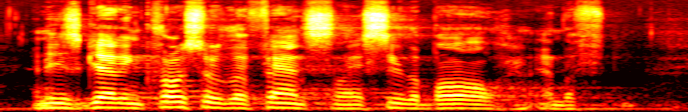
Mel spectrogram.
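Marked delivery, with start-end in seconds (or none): none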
